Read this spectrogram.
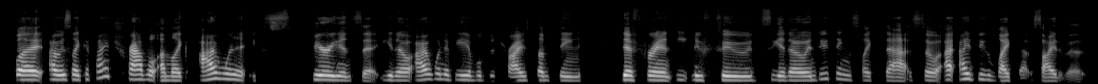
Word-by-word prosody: But 215 -2 +8
I 230 - +4
was 220 0 +3
like, 225 0 0
"If - - -12
I 340 +5 -2
travel," 230 - +2
I'm 185 - 0
like, 185 -1 -1
"I 240 +5 +4
wanna 240 -6 -1
experience 200 -4 +1
it," - - -4
you 205 0 -3
know? 190 -1 0
I 215 +3 +2
wanna 240 -2 -5
be 215 0 -4
able 200 -1 -4
to 200 - -17
try 185 -1 -2
something 185 -2 -4 0.4
different, 200 -3 +4
eat 215 -2 -16
new 205 - 0
foods, 190 -1 +1
you 200 -3 -2
know, 185 -1 +1
and 190 +1 -3
do 255 - -9
things 245 -6 -11
like 185 -1 -9
that. 175 -1 -4
So 190 0 -4
I 225 - +4
I 250 - +2
do 225 -3 -10
like 175 0 0
that - - -15
side 165 -1 -4
of - - -29
it. - - -17
205 Hz, 230 wpm, -24 LUFS, 190-225 Hz, 0.4 s, But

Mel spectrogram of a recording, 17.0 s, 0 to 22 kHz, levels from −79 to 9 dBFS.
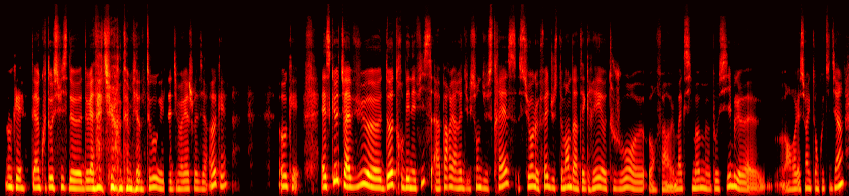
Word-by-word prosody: OK. 195 -2 +3 0.3
Tu - - -3
es - - +2
un 180 - +3
couteau 190 +1 0
suisse 180 +1 0
de 160 -2 +3
de 165 - -3
la 160 -1 +6
nature. 185 +2 +7 0.2
Tu 165 - +2
aimes 165 - +6
bien 155 +1 +2
tout 180 +4 -1
et 155 - -2
tu 155 - -5
as - - -2
du 155 +1 -8
mal 155 0 -3
à 155 - -1
choisir. 155 -2 -4
OK. 230 0 -2 1.0
OK. 205 -2 0 0.6
Est-ce 195 +1 +4
que 320 +5 +4
tu 275 -6 +4
as 195 -2 +8
vu, 205 +7 0
heu, 180 -5 +6
d'autres 215 +6 +4
bénéfices 180 - 0
à 155 - -3
part 190 +3 -3
la 175 -3 -2
réduction 165 +2 -5
du 165 -4 -4
stress 235 - -2
sur 200 +5 -1
le 180 - +1
fait 200 +5 -2
justement 175 +2 -2
d'intégrer, 160 +1 -2
heu, 165 - -2
toujours- 160 +2 -6
heu, 145 0 -6
enfin 70 - -8
le 65 - -5
maximum, 165 +1 -4
heu, - - -10
possible, 195 +7 -2
heu, 140 - -4 0.5
en 170 - -8
relation 155 +2 -4
avec 165 -1 -4
ton 160 -1 -6
quotidien- 165 +8 -2
170 Hz, 200 wpm, -22 LUFS, 160-195 Hz, 1.0 s, as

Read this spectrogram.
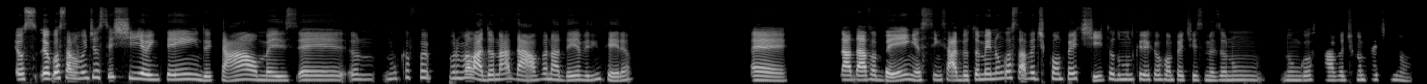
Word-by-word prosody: Eu 240 - +3
s 245 - -2
eu 265 0 +7
gostava 285 0 +3
muito 285 +2 -2
de 325 - -1
assistir. 320 -4 -2
Eu 240 - +7
entendo 225 0 0
e 185 - -2
tal, 215 +3 +3
mas, 195 -1 -1
eh, 205 0 -1
eu 225 -1 -7
nunca 270 +6 -10
foi 315 0 -3 0.2
por 290 0 -4
meu - - +2
lado. 225 - +5
Eu - - 0
nadava, 235 -1 +2
nadei 205 -3 0
a - - -3
vida 200 +1 -4
inteira 200 -5 -2 1.2
É. 185 -3 +3 0.5
Nadava 215 0 +6
bem, 195 +2 +3
assim, 205 +2 -6
sabe. 205 -1 +2
Eu - - -5
também 240 +2 +1
não 265 +2 -3
gostava 300 -2 0
de 255 - -5
competir. 255 -7 -2
Todo 240 -1 -4
mundo 230 0 -4
queria 225 -2 -1
que 225 - -6
eu 225 - -4
competisse, 205 -1 -5
mas 195 0 -5
eu 200 - -2
não 205 0 -7 0.2
não 200 0 -7
gostava 200 -1 -6
de 195 - -17
competir 220 0 -9
não. 180 -5 -11
220 Hz, 210 wpm, -23 LUFS, 200-245 Hz, 1.2 s, eu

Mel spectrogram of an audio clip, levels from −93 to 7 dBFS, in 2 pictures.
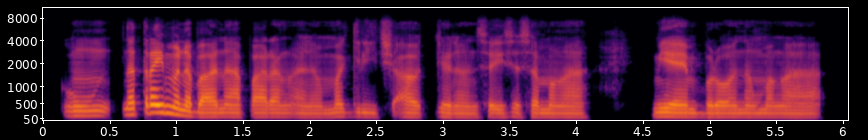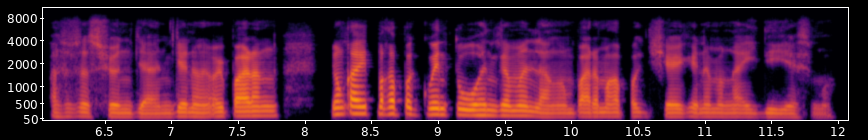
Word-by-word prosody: kung 140 +1 -2
na 175 - +4
try 230 0 +9
mo 190 - +6
na 140 - +5
ba 115 0 +3
na 115 0 0
parang 115 -1 -2
ano 105 -1 -5
mag-reach 115 -1 -6
out 110 -1 -2
gano'n 105 -3 -4
sa 110 - -4
isa 110 +2 -6
sa 115 - -3
mga 105 -1 -3 0.5
miyembro 110 -2 +2
ng 110 0 -4
mga 105 -1 -4 0.5
asosasyon 115 -1 -3
diyan, 105 0 -3
ganon? 120 -2 0
Or 125 - +2
parang 140 +2 +4 0.4
yung 185 - +3
kahit 205 -1 +7
makapagkwentuhan 175 -5 +3
ka 150 - +5
man 145 -1 +2
lang, 110 -1 -1 0.2
para 115 0 +2
makapag 120 0 -3
share 115 0 -1
ka 120 - -2
ng 115 0 -4
mga 110 - -3 0.2
ideas 105 -3 -6
mo. - - -14
115 Hz, 190 wpm, -25 LUFS, 110-135 Hz, 0.5 s, try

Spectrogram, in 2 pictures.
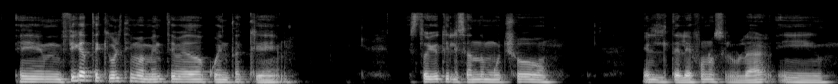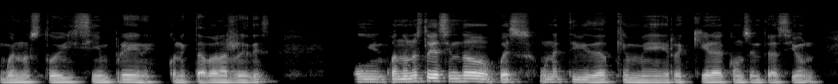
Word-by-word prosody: Em, 125 -2 +2
fíjate 185 +4 +5
que - - 0
últimamente 130 -5 +2
me 120 - +2
he - - +3
dado 120 0 +3
cuenta 115 0 -1
que 100 -1 +1 1.3
estoy 120 +3 +2
utilizando 115 -2 0
mucho 110 -1 +1 0.9
el 105 -1 -2
teléfono 105 +3 +2
celular 105 -1 -2
y 100 -2 -2 0.2
bueno, 105 0 0
estoy 105 0 -1
siempre 105 -1 -2
conectado 95 +1 -1
a - - +3
las 100 0 0
redes. 105 +6 -4 0.8
Em, 120 0 -2
cuando 125 +1 +2
no 135 - +3
estoy 150 +2 +5
haciendo, 140 -4 +3
pues 115 0 -1
una 120 +1 -4
actividad 110 -2 -2
que 110 0 -6
me 100 -1 -2
requiera 105 +1 -1
concentración 105 +1 -5
110 Hz, 125 wpm, -20 LUFS, 105-120 Hz, 1.3 s, fíjate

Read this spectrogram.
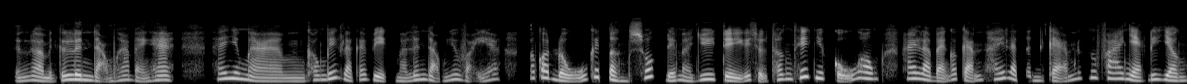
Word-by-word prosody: Đúng 165 +4 -5
rồi 180 -5 +1
mình 150 - -3
cứ 200 - +3
linh 210 -4 +6
động 160 -3 -3
ha 205 +4 -4
bạn 155 -7 -6
ha. 205 +2 +1 0.4
Thế 265 +2 +1
nhưng 270 -3 +3
mà 155 -6 -1 0.2
không 210 +1 -4
biết 275 +1 0
là 205 - +2
cái 225 +1 -3
việc 180 -7 +3
mà 155 -2 -7
linh 215 +7 -1
động 205 -5 -2
như 225 +5 -3
vậy 175 - -8
á, 240 - -7 0.3
nó 295 - -4
có 315 - +6
đủ 175 - +2
cái 340 - +1
tần 185 -8 +3
suất 335 - +2
để 175 - +2
mà 190 -4 -4
duy 235 +4 +2
trì 165 -6 +5
cái 195 - 0
sự - - -2
thân 235 +3 -2
thiết 340 +2 +3
như 285 - +5
cũ 235 - +1
hông? 270 -2 +3 0.2
Hay 270 0 +2
là 225 -5 +3
bạn - - -1
có 235 - -3
cảm 200 - 0
thấy 260 +6 -2
là 245 -4 +2
tình 190 -3 -9
cảm 175 +5 -1
nó 270 - -6
cứ 315 - -2
phai 265 -2 0
nhạt 185 -8 +3
đi 230 +1 0
dần? 210 -4 +4
210 Hz, 280 wpm, -22 LUFS, 175-250 Hz, 0.4 s, linh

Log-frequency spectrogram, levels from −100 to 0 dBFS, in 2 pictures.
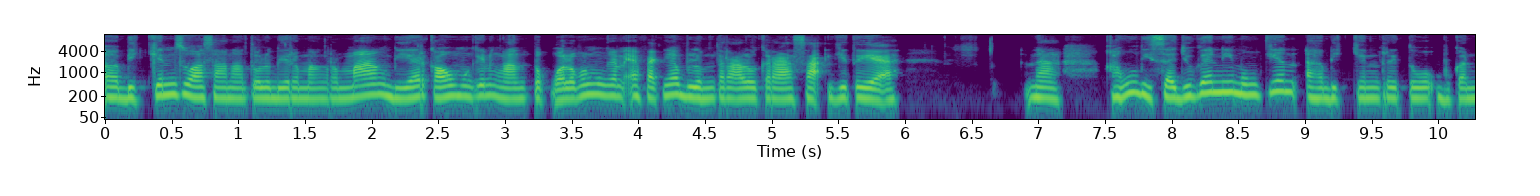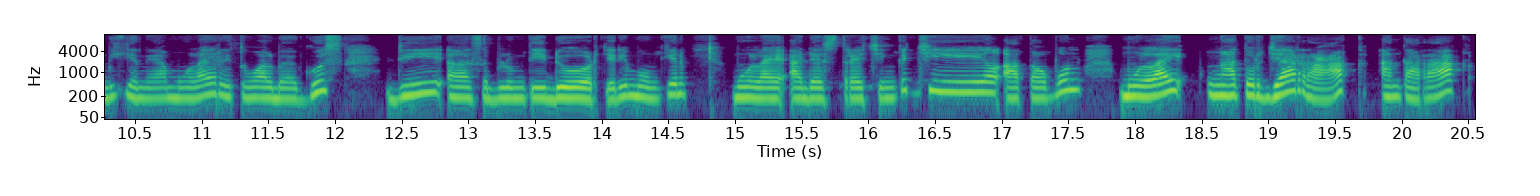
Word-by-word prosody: eee, 185 0 +1
bikin 215 +6 0
suasana 185 -4 0
tuh 180 0 -2
lebih 175 0 -1
remang-remang 175 +6 0
biar 185 +2 0
kamu 190 +1 +3
mungkin 210 +1 -3
ngantuk. 175 0 -3
Walaupun 170 +8 +1
mungkin 210 -4 -2
efeknya 210 +2 0
belum 185 -4 +1
terlalu 175 -1 0
kerasa 170 0 +1
gitu 180 +1 -2
ya. 170 -3 +4 1.1
Nah 180 -2 0 0.4
kamu 220 +7 0
bisa 195 -3 +2
juga 205 +8 +1
nih 265 0 +3
mungkin, 255 +4 -1
eee, 185 -2 -2
bikin 180 +1 -5
ritu 180 0 -2
bukan 175 +1 -5
bikin 190 0 -3
ya, 175 0 -5
mulai 185 +5 -2
ritual 185 -3 -2
bagus 175 - -2 0.2
di, 225 +9 -1
eee, 190 -2 0
sebelum 175 0 -2
tidur. 180 0 +4
Jadi 165 +5 -1
mungkin, 200 +4 -1 0.3
mulai 180 -2 +1
ada 180 0 0
stretching 175 +1 -4
kecil 265 +2 +1
ataupun 185 - 0 0.3
mulai 210 +7 +6 0.2
ngatur 215 -1 +3
jarak 255 - +3 0.2
antara 195 +6 +1
185 Hz, 140 wpm, -23 LUFS, 175-215 Hz, 1.1 s, mulai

